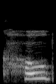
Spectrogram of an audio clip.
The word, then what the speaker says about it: Cobh: Cove is a little bit smaller.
